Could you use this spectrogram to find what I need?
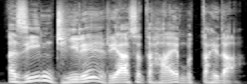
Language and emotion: Urdu, neutral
